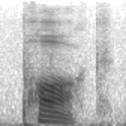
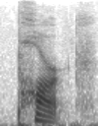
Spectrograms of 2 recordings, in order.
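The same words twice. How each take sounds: First: The R after the vowel is dropped. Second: The R after the vowel is pronounced. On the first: "With non-rhotic, you would say" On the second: "In rhotic language, you would say"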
